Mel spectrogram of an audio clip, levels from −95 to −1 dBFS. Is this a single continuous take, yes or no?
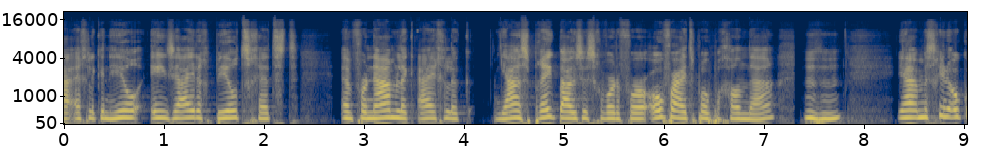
no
